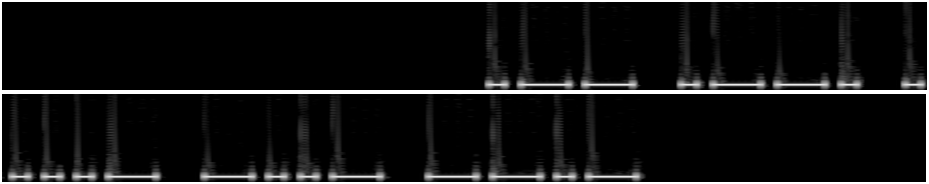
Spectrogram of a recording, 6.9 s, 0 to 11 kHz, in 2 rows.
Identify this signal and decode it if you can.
Morse code, heard as a keyed tone, about 20 wpm, 700 Hz. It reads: WP4XQ
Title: USA Call Signs - 5 Characters - Repeated 2x - 20wpm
